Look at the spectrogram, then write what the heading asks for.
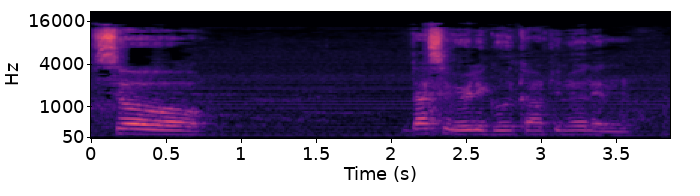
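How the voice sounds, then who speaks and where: A man's fairly high, fairly even voice with a French accent at a fairly slow pace. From France, Paris. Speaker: college basketball player. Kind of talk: interview. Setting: broadcast.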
